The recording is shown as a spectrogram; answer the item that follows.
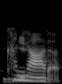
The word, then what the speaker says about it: Canada: Canada. Yeah. Canada Flintridge. Canada rhymes with Hanukkah.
